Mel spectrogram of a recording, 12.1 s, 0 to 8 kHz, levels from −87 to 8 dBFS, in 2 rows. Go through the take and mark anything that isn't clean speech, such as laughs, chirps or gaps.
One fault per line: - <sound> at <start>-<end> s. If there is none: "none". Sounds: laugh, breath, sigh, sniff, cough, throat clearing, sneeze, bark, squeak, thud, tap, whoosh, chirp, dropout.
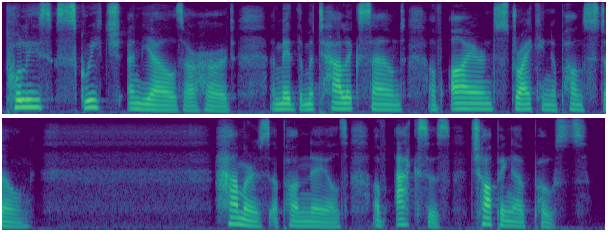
none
